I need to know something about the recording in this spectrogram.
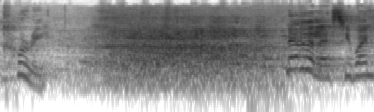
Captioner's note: audience laughing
